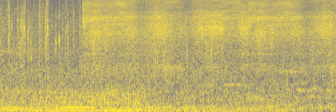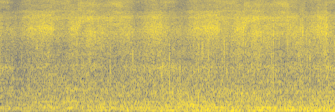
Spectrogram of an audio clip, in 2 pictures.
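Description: Water sprays hard from a fire hose with a steady hiss.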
